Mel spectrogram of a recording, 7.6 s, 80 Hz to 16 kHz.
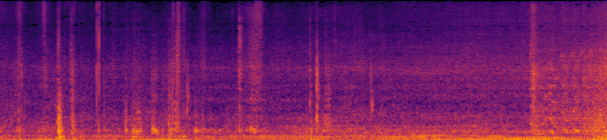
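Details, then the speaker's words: Isuzu Giga tronton truck diesel that would not crank despite a good battery and engine indicator off; after replacing the blown fuse with a 10 A one per the table, the starter cranks at a steady three to four beats per second, then the engine catches into a running rumble; normal start. "teman-teman Ya sudah hidup ya temen-temen"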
